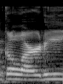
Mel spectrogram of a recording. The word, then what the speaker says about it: Gagliardi: So, it's Galardi. You'll see the spelling. It's doesn't look the way it's pronounced.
